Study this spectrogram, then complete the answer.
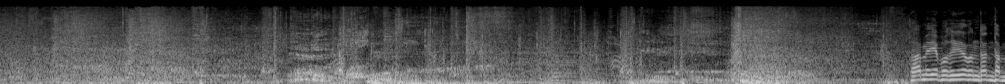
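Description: Heavy rumbling and clashing of a fantasy monster battle fill the air.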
